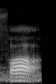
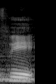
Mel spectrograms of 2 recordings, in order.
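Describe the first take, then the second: First: The letter name ends in an 'ah' vowel. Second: The letter name ends in an 'ay' vowel. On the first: This is the new way of naming the letter. "तो इसको हम अलिफ के साथ पढ़ेंगे" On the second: This is the old way of naming the letter. "अब ये फे पढ़ते थे हम"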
